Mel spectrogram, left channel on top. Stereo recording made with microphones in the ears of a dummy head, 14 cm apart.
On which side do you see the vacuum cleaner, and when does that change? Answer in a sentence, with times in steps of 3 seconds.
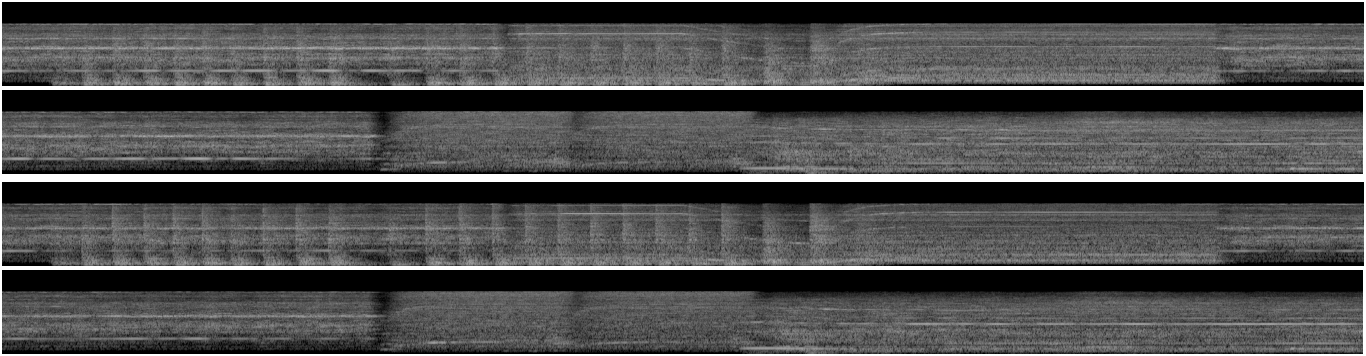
In this clip you hear the vacuum cleaner on the left from 0 s, in the centre from 15 s and on the left from 21 s.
